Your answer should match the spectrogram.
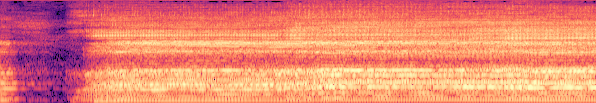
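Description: A group of male voices singing a held chord together, chant-like. It breaks off for about half a second at the start, then comes back sliding up into pitch and holds steady.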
